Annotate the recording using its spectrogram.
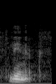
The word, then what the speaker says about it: Linux: Hello, this is Linus Torvalds, and I pronounce Linux as Linux.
